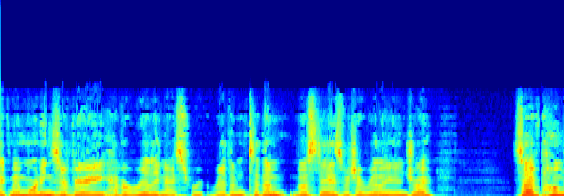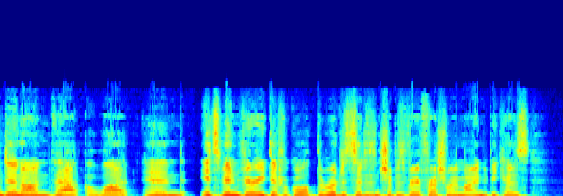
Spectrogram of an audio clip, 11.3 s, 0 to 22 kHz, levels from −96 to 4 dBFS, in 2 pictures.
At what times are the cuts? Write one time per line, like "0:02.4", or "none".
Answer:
0:05.4
0:07.6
